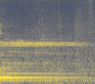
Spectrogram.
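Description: A minke whale gives a brief, steady, humming tone with a faint fluttering pulse that fades away.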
